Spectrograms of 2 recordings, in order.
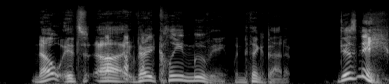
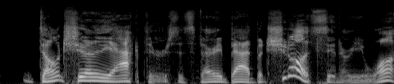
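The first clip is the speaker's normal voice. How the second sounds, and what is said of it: Imitates another person's voice. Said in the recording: “This is Uncle Walt Disney talking. ... ignore my accent.”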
